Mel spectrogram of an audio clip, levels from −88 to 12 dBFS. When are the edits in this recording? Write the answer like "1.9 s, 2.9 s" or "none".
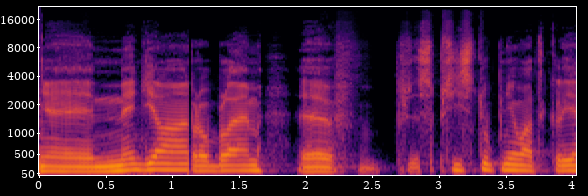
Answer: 1.1 s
